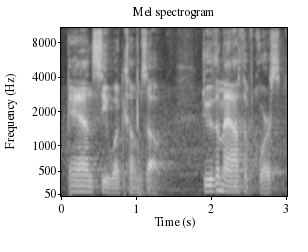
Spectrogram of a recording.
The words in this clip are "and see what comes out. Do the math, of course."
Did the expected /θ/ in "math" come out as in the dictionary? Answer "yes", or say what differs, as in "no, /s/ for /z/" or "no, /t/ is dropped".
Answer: yes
